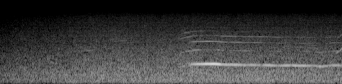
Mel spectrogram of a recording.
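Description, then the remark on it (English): Steady rushing of river water fills the scene as children go rafting on a river in Colorado, and about halfway through a high, drawn-out call rings out faintly over the current, like a shout from someone on the water. “Rafting in Colorado is a top summer attraction, and like most tourists, these children are just along for the ride and have no idea Colorado is grappling with a decades-old law pitting landowners against recreational users.”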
